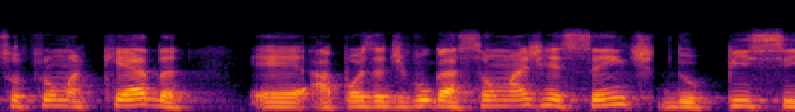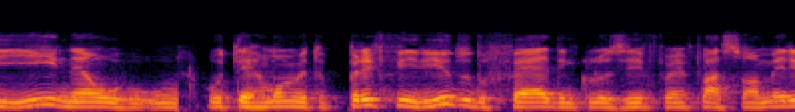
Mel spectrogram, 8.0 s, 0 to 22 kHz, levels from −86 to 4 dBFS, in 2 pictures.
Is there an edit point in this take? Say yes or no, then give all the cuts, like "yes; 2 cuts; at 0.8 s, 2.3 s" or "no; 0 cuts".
yes; 2 cuts; at 3.3 s, 4.9 s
